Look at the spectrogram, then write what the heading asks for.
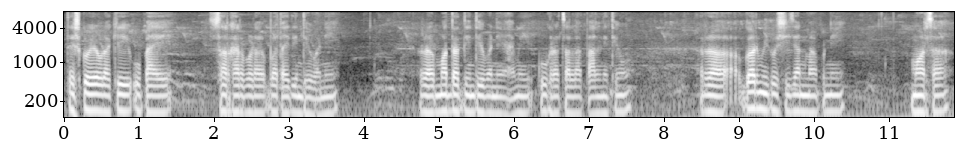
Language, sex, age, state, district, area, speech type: Nepali, male, 60+, West Bengal, Alipurduar, urban, spontaneous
